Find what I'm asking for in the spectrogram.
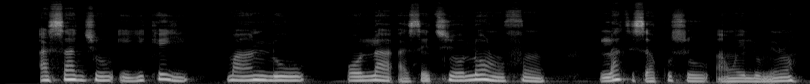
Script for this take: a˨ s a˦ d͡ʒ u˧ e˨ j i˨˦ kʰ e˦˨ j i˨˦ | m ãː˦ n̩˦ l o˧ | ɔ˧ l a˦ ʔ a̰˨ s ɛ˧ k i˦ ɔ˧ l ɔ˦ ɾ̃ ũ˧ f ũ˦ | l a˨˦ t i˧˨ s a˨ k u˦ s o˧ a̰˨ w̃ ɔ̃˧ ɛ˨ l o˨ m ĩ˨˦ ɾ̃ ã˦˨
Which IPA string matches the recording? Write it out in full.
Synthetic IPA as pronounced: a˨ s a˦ d͡ʒ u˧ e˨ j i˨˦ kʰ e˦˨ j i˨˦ | m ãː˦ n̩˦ l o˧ | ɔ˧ l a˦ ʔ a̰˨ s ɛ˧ t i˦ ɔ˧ l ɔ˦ ɾ̃ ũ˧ f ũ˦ | l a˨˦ t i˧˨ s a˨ k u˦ s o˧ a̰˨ w̃ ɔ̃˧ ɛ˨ l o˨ m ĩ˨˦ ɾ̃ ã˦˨

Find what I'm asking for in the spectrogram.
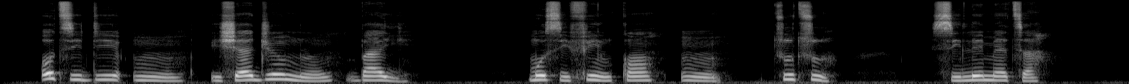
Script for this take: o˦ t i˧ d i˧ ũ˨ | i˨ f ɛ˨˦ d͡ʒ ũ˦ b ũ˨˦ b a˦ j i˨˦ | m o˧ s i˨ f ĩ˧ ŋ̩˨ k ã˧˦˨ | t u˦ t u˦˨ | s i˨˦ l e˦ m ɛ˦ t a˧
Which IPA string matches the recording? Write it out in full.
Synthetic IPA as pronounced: o˦ t i˧ d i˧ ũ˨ | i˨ ʃ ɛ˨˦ d͡ʒ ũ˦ m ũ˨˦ b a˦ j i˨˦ | m o˧ s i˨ f i˧ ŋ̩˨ k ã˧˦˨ | t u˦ t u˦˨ | s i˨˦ l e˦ m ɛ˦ t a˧

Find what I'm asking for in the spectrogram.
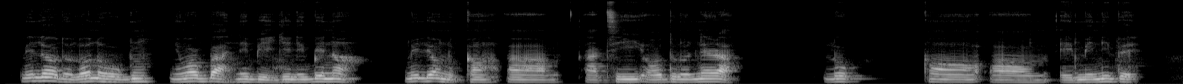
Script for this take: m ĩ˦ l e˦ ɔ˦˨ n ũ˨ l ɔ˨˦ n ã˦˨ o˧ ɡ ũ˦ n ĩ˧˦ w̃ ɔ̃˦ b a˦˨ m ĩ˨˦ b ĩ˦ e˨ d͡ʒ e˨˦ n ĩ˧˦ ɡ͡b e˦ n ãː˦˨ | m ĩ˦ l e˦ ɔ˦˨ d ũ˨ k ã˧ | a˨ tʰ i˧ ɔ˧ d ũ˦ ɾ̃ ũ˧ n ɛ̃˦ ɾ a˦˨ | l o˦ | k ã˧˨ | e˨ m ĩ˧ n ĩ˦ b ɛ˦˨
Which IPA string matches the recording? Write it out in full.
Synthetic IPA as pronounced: m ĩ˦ l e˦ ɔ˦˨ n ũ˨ l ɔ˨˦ n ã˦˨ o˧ ɡ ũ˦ n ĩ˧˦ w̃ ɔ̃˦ ɡ͡b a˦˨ n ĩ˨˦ b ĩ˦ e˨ d͡ʒ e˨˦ n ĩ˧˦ ɡ͡b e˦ n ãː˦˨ | m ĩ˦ l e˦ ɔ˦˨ n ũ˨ k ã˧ | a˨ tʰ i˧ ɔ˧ d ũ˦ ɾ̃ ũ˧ n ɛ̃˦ ɾ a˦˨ | l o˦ | k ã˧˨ | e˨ m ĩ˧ n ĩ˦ b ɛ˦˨

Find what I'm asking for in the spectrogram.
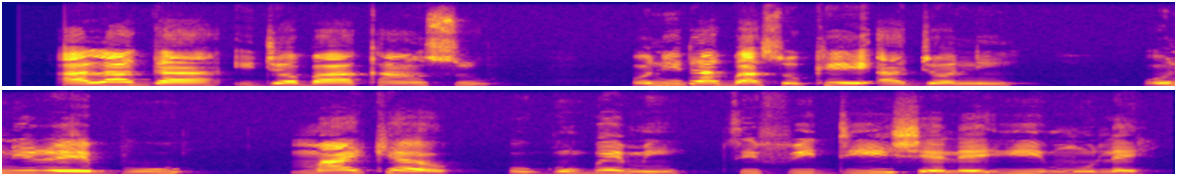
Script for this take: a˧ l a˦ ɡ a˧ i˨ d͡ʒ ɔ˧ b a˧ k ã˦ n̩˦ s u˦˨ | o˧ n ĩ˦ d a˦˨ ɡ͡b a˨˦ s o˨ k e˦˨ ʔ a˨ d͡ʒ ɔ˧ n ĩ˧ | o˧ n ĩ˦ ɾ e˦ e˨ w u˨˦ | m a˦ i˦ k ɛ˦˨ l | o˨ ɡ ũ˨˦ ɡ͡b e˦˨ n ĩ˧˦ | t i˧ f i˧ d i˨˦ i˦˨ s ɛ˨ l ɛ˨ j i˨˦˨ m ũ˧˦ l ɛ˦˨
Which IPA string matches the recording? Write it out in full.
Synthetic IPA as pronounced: a˧ l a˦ ɡ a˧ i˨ d͡ʒ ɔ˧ b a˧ k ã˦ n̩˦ s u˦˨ | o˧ n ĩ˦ d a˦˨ ɡ͡b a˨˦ s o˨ k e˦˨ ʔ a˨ d͡ʒ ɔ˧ n ĩ˧ | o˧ n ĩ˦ ɾ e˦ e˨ b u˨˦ | m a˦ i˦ k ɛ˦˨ l | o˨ ɡ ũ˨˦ ɡ͡b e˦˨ m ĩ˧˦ | t i˧ f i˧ d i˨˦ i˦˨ ʃ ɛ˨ l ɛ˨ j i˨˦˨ m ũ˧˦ l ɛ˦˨

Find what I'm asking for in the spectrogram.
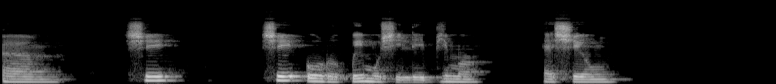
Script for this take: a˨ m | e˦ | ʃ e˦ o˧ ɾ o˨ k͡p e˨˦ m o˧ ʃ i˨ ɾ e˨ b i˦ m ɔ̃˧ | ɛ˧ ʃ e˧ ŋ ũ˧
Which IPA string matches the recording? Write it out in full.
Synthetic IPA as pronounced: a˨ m | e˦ | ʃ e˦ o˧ ɾ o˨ k͡p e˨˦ m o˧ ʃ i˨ l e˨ b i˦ m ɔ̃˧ | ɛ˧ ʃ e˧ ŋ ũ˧

